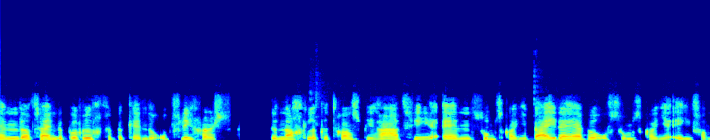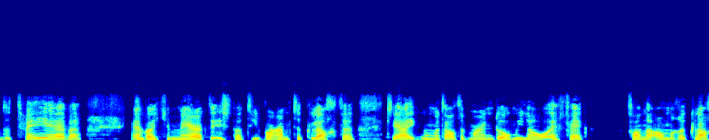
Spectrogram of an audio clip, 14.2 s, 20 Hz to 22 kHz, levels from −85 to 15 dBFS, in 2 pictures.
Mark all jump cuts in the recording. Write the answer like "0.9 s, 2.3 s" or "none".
11.0 s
